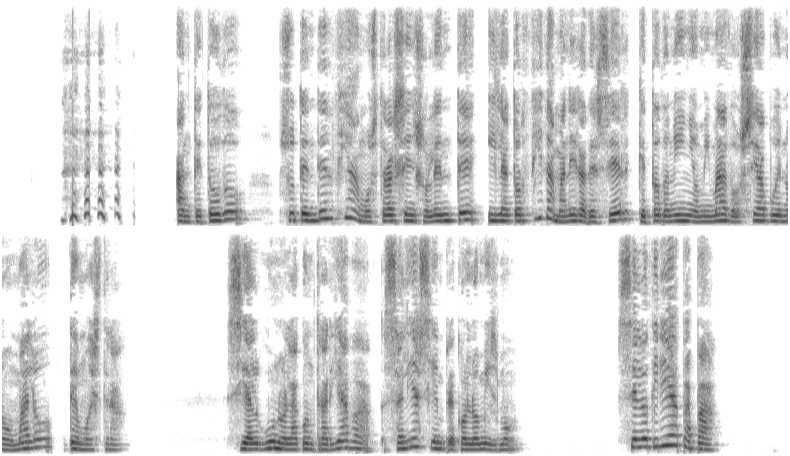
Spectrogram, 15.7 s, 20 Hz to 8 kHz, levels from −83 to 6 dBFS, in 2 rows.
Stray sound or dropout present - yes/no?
yes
